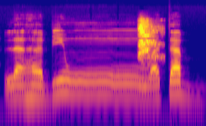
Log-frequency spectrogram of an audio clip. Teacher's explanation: And then you have idgham with ghunna. 2 beats.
